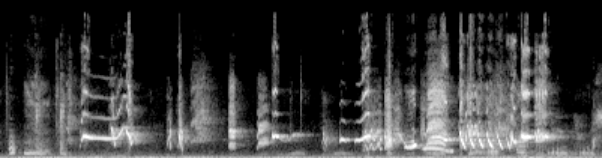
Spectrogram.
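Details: Adult male Asian pied starling singing during a pumping display at the height of breeding readiness: scattered clear whistles and rasping notes building into a loud, rapid stream of squawks and warbled rattles.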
